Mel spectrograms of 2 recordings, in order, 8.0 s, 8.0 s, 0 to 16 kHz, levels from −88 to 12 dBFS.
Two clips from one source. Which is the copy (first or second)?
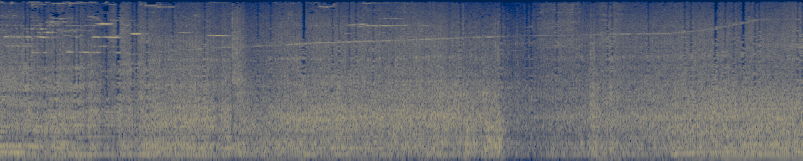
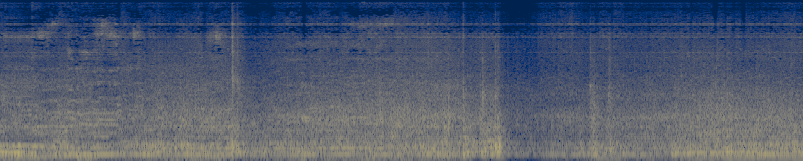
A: second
